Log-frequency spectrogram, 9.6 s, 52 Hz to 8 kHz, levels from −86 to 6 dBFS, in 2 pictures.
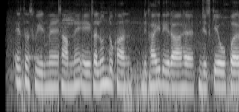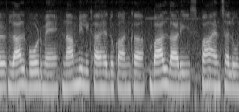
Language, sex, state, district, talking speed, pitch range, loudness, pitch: Hindi, male, Jharkhand, Jamtara, 165 wpm, 155-165 Hz, -19 LUFS, 155 Hz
